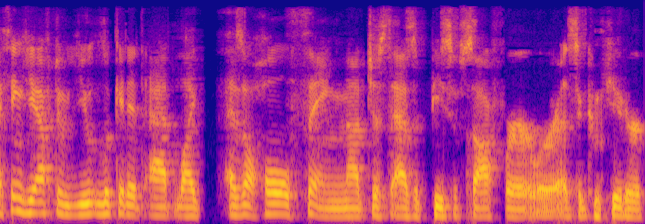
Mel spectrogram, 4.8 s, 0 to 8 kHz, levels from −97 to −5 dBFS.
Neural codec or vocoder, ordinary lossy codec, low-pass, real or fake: none; AAC, 32 kbps; 7.2 kHz; real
